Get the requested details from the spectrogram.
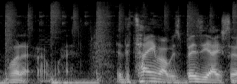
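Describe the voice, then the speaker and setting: A man's very deep, low voice in a strong Scottish accent, with very wide pitch swings and music in the background. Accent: thick Scottish. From Scotland. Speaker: actor. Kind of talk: interview answer.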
